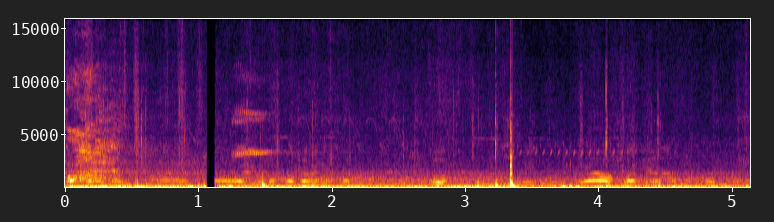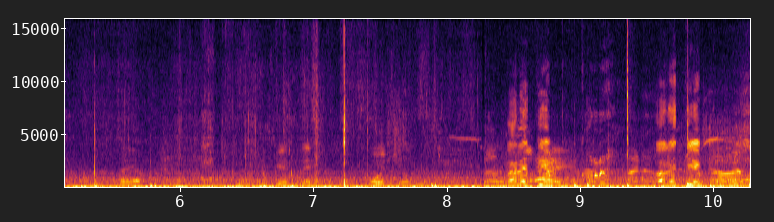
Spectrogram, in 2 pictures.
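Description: Football being kicked on a grass training pitch: sharp single thuds, the loudest about three seconds in and a smaller one about a second and a half in, among scattered lighter touches, with faint shouts of players in the background.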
